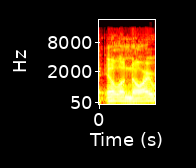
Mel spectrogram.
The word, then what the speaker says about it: Illinois: up the spread on Illinois where the S is silent versus Penn State this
